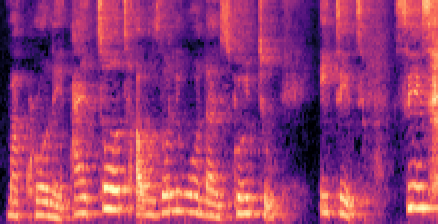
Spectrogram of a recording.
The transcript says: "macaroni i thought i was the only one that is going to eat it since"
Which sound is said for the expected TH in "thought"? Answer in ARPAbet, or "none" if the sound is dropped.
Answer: T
